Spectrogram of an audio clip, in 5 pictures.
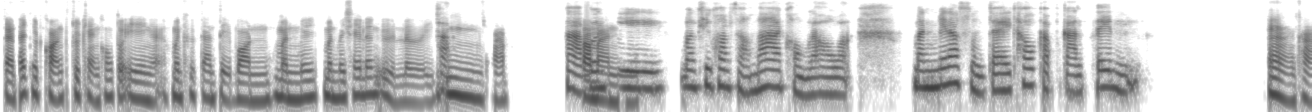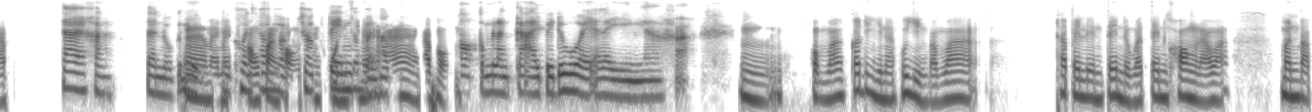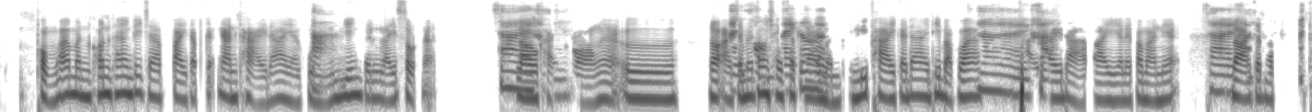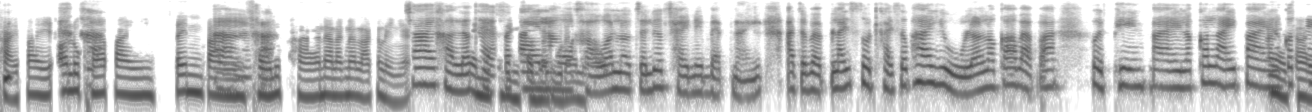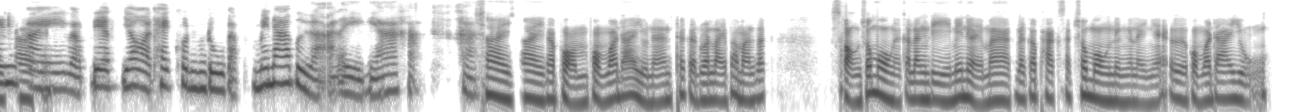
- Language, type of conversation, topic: Thai, unstructured, มีทักษะอะไรบ้างที่คนชอบอวด แต่จริงๆ แล้วทำไม่ค่อยได้?
- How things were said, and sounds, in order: throat clearing; chuckle; tapping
